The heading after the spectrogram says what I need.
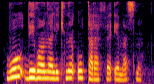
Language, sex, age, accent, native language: Uzbek, female, 18-24, Toshkent shahri, Uzbek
